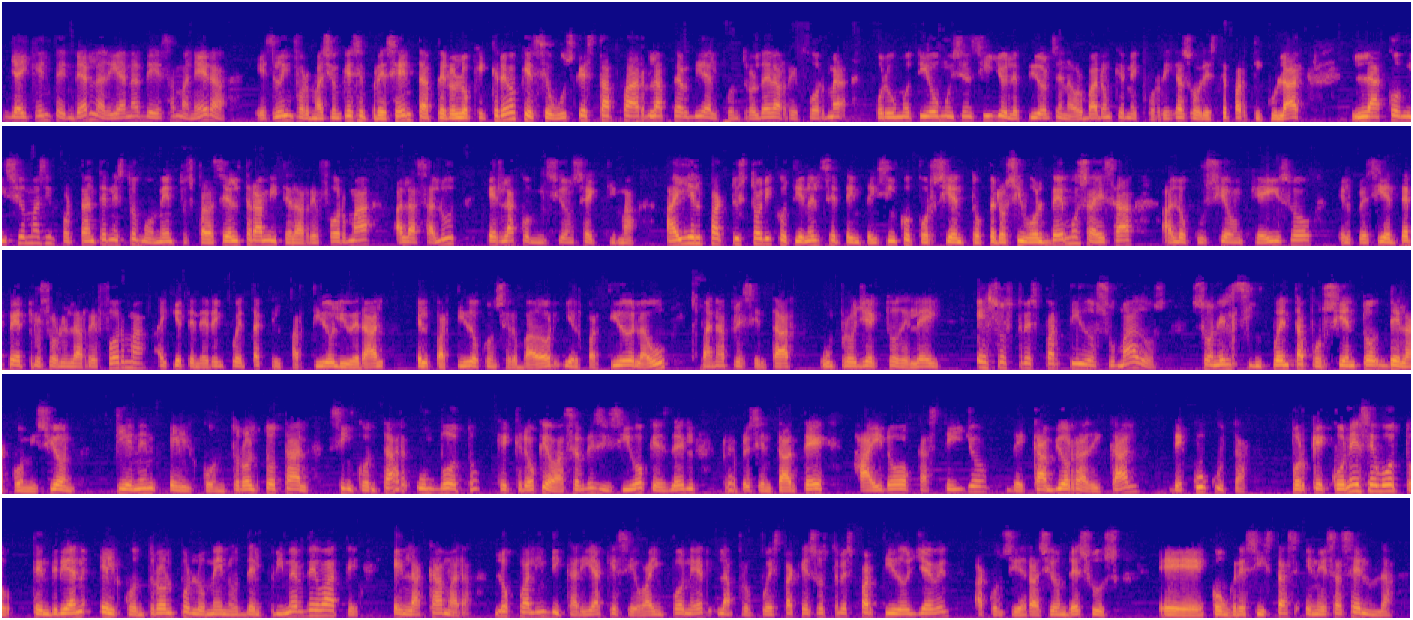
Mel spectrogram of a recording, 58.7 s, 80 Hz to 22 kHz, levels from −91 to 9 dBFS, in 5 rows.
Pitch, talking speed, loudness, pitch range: 130 Hz, 195 wpm, -23 LUFS, 115-140 Hz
